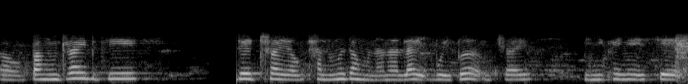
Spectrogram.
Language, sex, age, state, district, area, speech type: Bodo, female, 18-30, Assam, Chirang, urban, conversation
